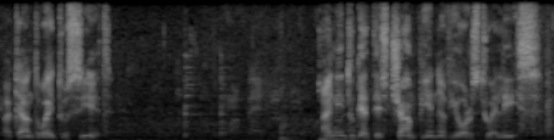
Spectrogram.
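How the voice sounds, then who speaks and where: An actor playing a gruff, impatient Spartan mercenary ship captain in a video game, curt, wry and commanding. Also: male voice, fairly low pitch, expressive, moderate pace, bright, forceful tone. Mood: dry, businesslike. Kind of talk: video game character acting.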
